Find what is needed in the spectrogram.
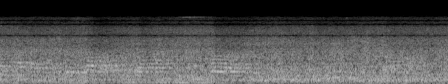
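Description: Steady vehicle engine noise with indistinct voices of people talking.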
